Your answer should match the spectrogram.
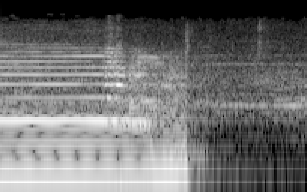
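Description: A rock band's electric guitars holding a final ringing chord, which bends down in pitch and cuts off about a second in, leaving only a faint background hubbub.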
